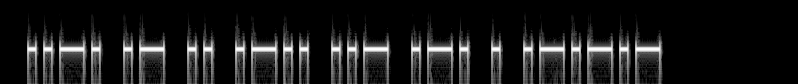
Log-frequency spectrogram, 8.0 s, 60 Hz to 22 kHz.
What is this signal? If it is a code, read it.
Morse code, heard as a keyed tone, about 16 wpm, 700 Hz. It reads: FAILURE.
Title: Sentences from Top 1000 Words - Review Part 6 - 15wpm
